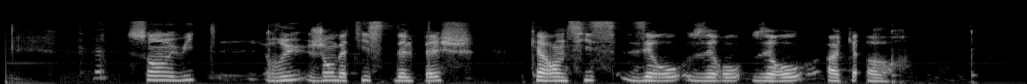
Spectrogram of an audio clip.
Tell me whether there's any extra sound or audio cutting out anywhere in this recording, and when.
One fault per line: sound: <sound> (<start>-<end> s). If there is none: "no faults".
sound: laugh (0.8-1.1 s)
